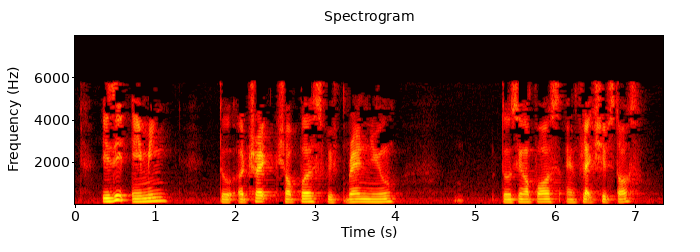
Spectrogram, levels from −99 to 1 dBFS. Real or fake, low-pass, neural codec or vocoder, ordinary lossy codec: real; 7.2 kHz; none; MP3, 24 kbps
